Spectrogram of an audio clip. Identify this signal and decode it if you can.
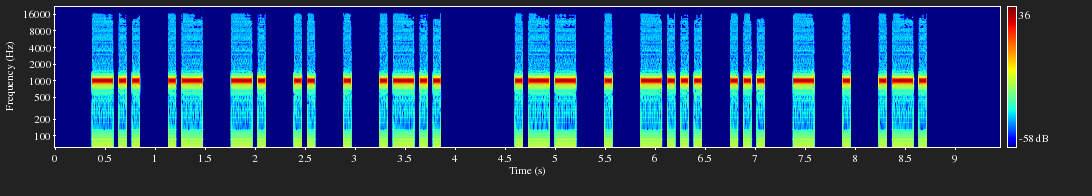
Morse code, heard as a keyed tone, about 18 wpm, spaced as for 15 wpm, 1000 Hz. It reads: DANIEL WEBSTER
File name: qotdfiles / 15wpm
